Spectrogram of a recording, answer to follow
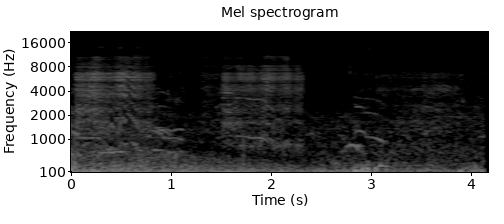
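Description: Faint outdoor ambience: a steady low rumble with a few short, distant bird calls, arching up and down in pitch, scattered through it.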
